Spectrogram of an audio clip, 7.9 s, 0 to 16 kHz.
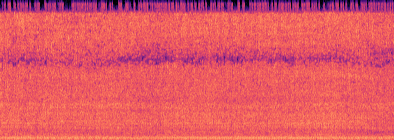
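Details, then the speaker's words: Craftsman 524 track-drive snowblower after a quick float bowl and jet nut carb clean (previously ran only on 75% to full choke), started electrically: even, steady small-engine drone at constant speed without surging or stumbling; running normally. "well it even runs well and idle no that's very good so we know that the starter works runs well at idle"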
